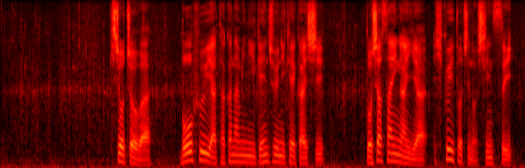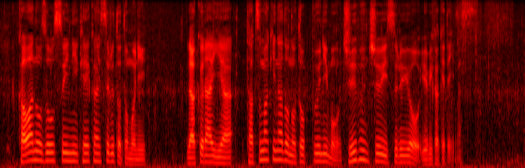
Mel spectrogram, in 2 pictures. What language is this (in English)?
Japanese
